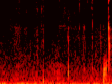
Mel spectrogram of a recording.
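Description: Near silence: room tone in a pause between spoken sentences, with a couple of faint small clicks.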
